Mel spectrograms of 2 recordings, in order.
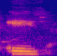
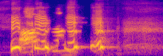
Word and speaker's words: Aja: Did I say it right? Mm-mm. Aja? It's Aja. Oh, it is Aja.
